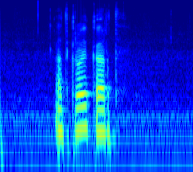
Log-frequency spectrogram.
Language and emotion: Russian, neutral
